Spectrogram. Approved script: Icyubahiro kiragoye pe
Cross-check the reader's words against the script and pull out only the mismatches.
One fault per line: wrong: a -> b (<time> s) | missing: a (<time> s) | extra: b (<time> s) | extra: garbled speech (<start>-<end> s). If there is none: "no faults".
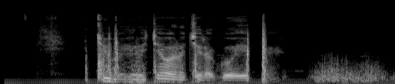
extra: cyabantu (1.5 s)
